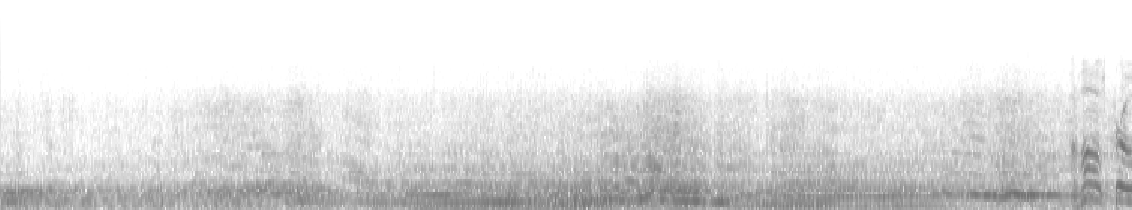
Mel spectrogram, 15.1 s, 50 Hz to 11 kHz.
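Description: Chaparral race car at the 1965 Sebring 12 Hours endurance race, its engine droning and revving in the distance under steady crowd and track noise, with a spoken voice over much of it.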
